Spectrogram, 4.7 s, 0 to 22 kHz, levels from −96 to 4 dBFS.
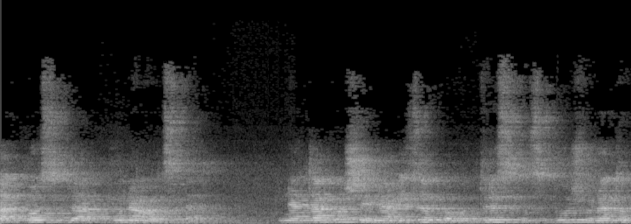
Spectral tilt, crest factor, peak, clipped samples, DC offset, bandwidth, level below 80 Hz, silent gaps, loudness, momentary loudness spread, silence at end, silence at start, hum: -2 dB/octave; 16 dB; -6 dBFS; under 0.1%; under 0.1%; 17 kHz; -78 dBFS; none; -22 LUFS; 10 LU; 0 s; 0 s; none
